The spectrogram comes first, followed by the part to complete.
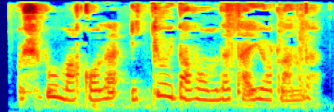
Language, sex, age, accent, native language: Uzbek, female, 19-29, Navoiy, Uzbek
